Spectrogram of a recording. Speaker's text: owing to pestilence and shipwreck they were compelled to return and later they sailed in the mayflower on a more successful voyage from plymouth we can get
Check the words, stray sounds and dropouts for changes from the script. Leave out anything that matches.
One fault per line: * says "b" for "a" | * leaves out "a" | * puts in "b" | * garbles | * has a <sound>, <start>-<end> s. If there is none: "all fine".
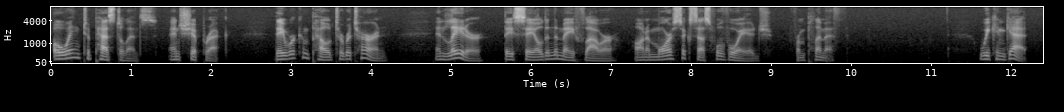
all fine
